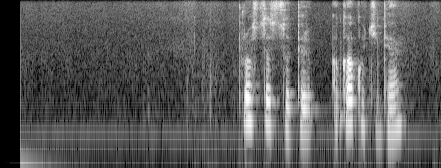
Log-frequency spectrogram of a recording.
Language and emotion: Russian, neutral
